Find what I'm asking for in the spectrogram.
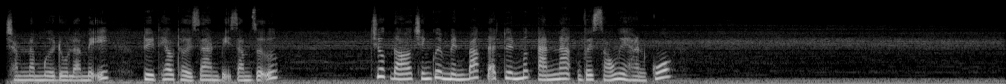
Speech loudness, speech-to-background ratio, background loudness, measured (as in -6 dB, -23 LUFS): -21.0 LUFS, 18.0 dB, -39.0 LUFS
